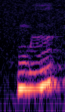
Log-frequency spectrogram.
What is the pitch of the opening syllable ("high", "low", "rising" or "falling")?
rising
